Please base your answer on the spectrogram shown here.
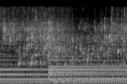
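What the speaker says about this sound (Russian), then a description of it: "Мы наливаем в кастрюльку, можете взять ковшик." Cream poured into a large cooking pot, a steady close liquid pour that runs continuously without a break, with a faint electrical hum underneath.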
